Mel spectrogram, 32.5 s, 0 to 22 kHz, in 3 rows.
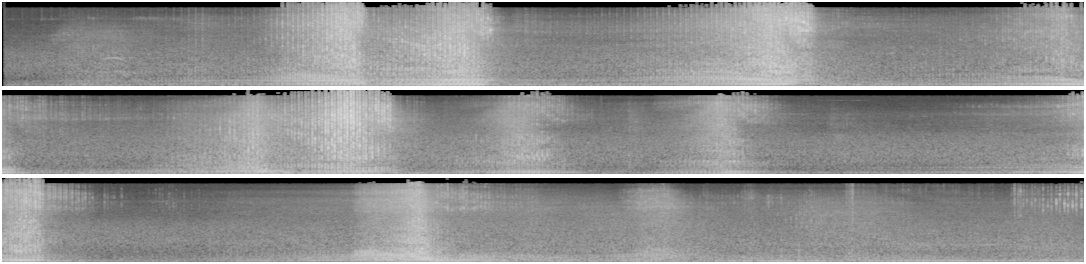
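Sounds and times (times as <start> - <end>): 
motorcycle moving: 0.0 - 32.4.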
